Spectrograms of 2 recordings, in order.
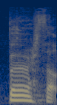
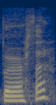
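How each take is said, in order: First: Said in the usual way. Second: Bertha with a rolled Southwest r at the end; a light West Country Bertha, r sounded; Southwest accent. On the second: Shown as a demonstration. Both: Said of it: "I always want to say it with a bit of a Southwest accent".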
